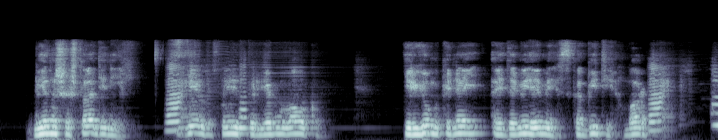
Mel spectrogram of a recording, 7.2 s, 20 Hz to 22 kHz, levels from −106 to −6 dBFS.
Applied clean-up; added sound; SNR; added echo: neural mask model DeepFilterNet 3.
